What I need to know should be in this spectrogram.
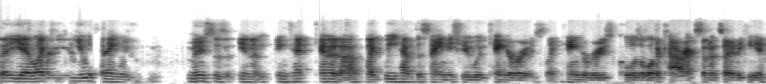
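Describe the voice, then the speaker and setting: A man's medium-pitched voice with an Australian accent, fairly even intonation, a moderate pace and hardly any pauses. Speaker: collecting channel host. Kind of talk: casual chat.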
